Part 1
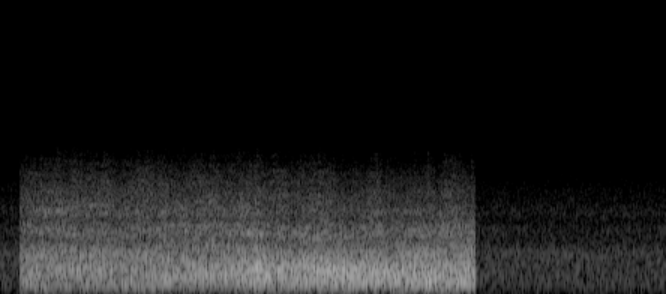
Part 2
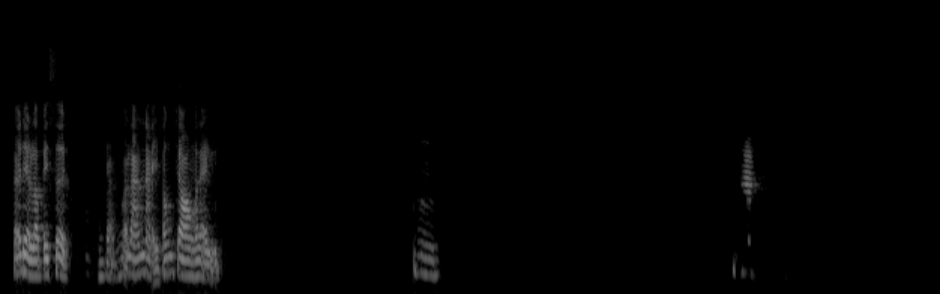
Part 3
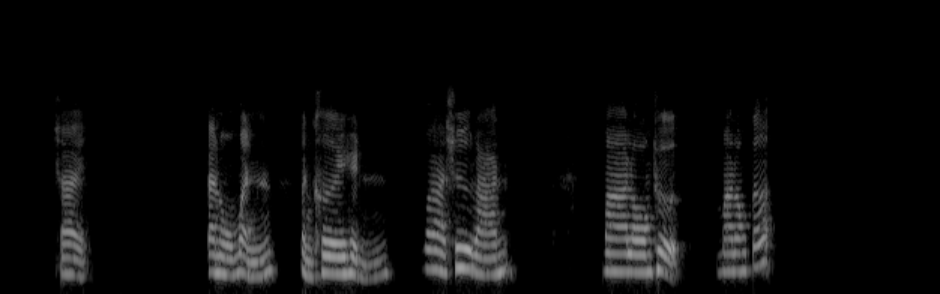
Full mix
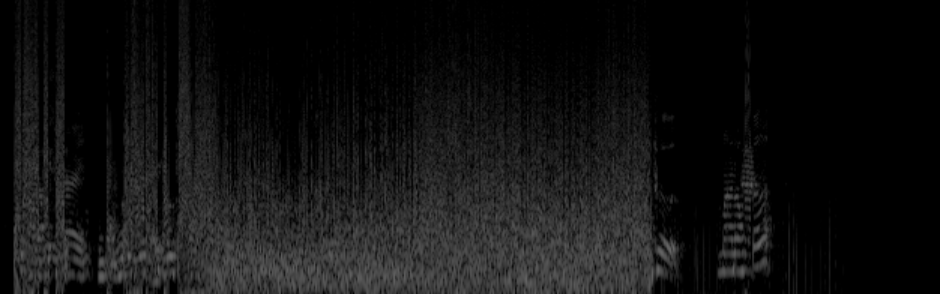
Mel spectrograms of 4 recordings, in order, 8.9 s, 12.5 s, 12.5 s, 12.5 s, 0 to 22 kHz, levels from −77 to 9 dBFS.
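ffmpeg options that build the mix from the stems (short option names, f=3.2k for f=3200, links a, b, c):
-filter_complex "[0:a]acrusher=bits=6:mix=0:aa=0.5,adelay=2350,volume=-7dB[a];[1:a]lowpass=7.1k,volume=3dB[b];[2:a]highshelf=f=3.6k:g=6.5,alimiter=level_in=4.5dB:limit=-24dB:level=0:latency=1:release=193,volume=-4.5dB,volume=-7dB[c];[a][b][c]amix=inputs=3:normalize=0,aeval=exprs='(mod(33.5*val(0)+1,2)-1)/33.5':c=same,alimiter=level_in=15.5dB:limit=-24dB:level=0:latency=1:release=17,volume=-15.5dB"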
